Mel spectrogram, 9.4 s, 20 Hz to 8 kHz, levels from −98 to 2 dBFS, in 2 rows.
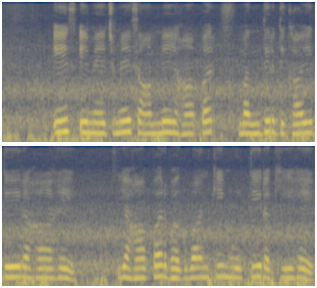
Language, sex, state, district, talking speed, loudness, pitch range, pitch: Hindi, male, Rajasthan, Jaipur, 115 wpm, -15 LUFS, 195-225 Hz, 210 Hz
